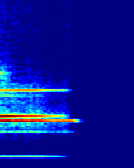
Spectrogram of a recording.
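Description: A ritual wisdom bell, held with a dorje, gives a single clear bright ring that sustains evenly for about half a second and then cuts off abruptly into silence.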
